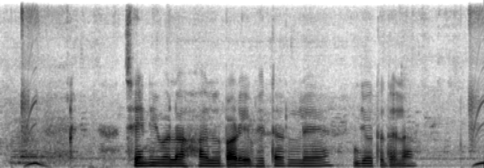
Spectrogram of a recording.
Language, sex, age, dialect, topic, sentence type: Bhojpuri, male, 18-24, Northern, agriculture, statement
